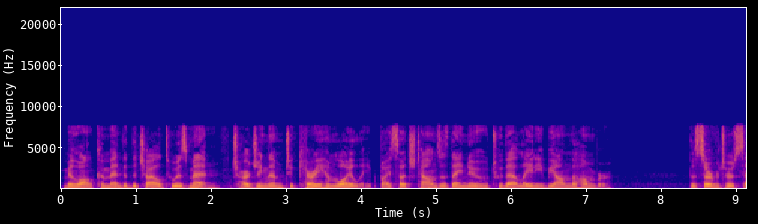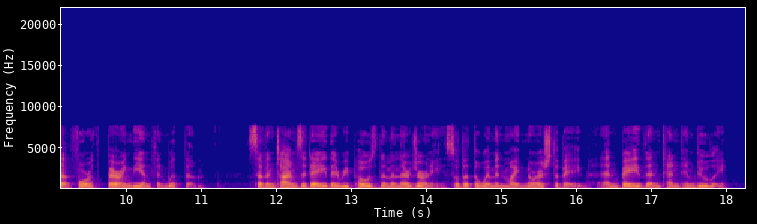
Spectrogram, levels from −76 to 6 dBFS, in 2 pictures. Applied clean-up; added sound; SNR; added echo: none; none; none; none.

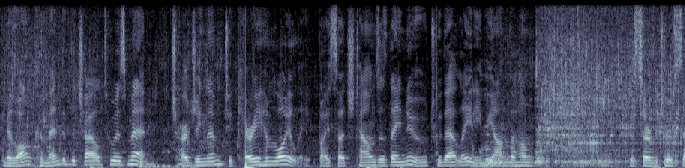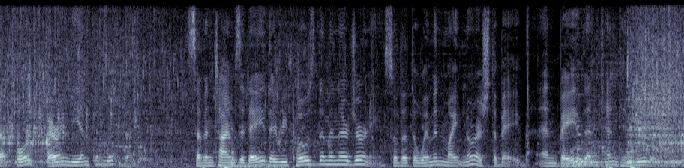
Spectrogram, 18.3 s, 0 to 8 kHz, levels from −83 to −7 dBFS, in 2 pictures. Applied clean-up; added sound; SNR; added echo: none; Toilet flush; 7 dB; none.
